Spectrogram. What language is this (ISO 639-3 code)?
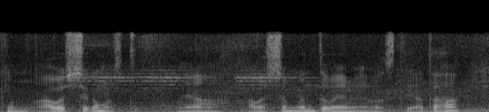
san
